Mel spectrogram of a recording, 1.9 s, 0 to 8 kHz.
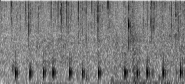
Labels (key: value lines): label: biophony, pulse
recorder: SoundTrap 500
